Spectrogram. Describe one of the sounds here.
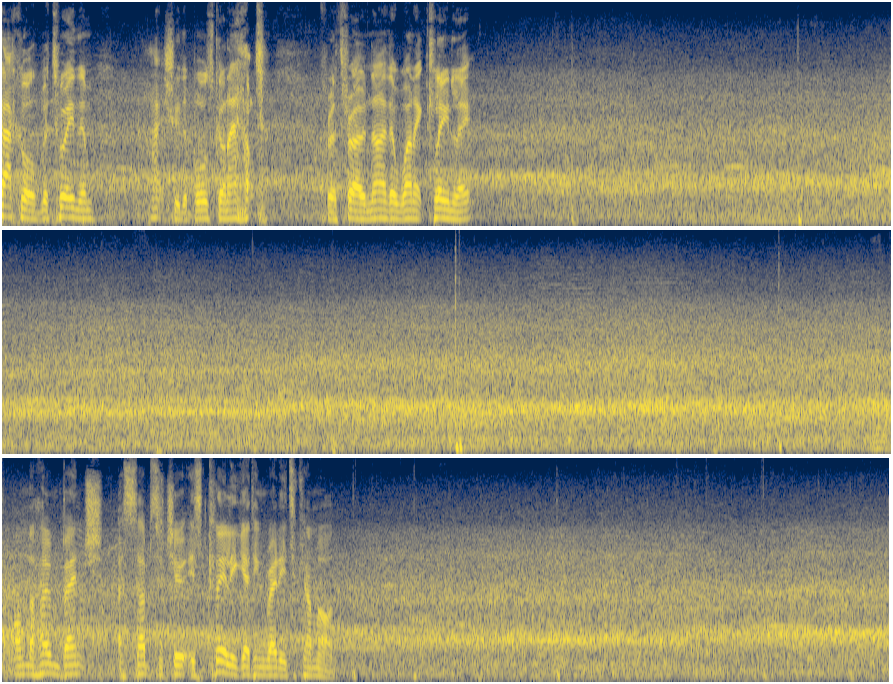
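A large stadium crowd murmurs and roars in a steady wash of noise.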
